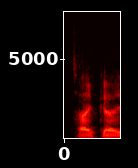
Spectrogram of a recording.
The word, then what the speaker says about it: Taika: Taika, yeah. Taika.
